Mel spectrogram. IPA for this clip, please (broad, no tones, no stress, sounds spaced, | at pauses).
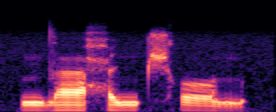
n d a ħ ɨ n t͡ʃʰ ɔ n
